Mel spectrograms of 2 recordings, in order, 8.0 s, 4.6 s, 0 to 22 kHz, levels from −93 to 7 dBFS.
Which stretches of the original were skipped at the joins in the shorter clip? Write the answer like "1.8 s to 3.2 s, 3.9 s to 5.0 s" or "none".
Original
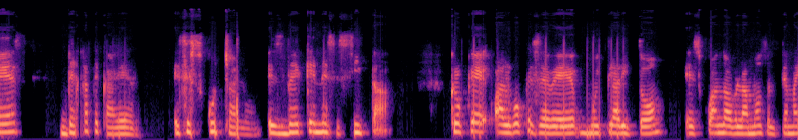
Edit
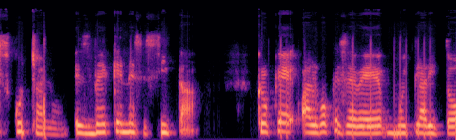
none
